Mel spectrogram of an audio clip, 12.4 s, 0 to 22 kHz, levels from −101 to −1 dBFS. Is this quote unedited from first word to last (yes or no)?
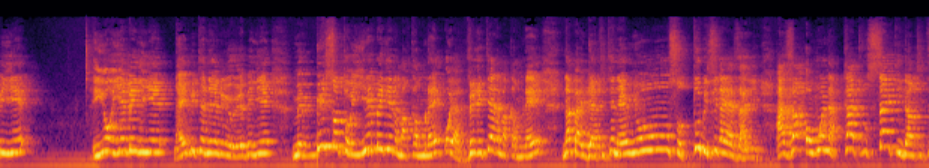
yes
